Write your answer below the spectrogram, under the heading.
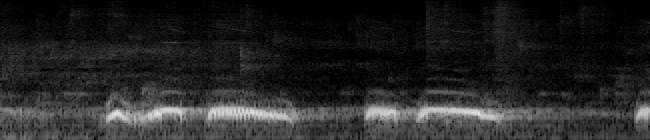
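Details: Spotted dove giving its coo to draw wild doves to the decoy and excite newly caged birds: two soft, throaty, rolling coo phrases, each with a short note and a longer falling one.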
